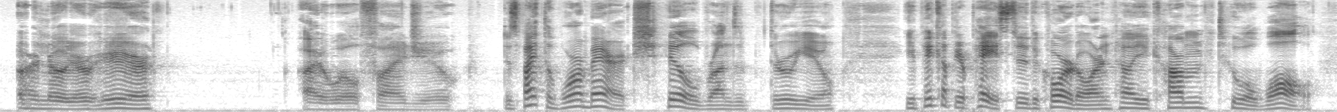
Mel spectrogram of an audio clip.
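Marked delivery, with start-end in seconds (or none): 0.1-3.4 low, gruff, rough, mocking taunting voice. Narrator voicing an unseen figure calling through a maze, gruff taunting voice. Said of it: "a gruff, taunting voice".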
